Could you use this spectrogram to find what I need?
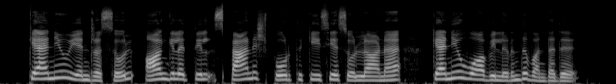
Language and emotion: Tamil, neutral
